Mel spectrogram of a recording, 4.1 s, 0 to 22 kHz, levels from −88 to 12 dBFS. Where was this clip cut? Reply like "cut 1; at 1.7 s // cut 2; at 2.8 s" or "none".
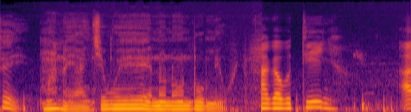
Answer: cut 1; at 2.6 s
